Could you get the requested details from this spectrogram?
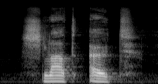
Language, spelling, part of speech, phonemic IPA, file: Dutch, slaat uit, verb, /ˈslat ˈœyt/, Nl-slaat uit.ogg
- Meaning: inflection of uitslaan: 1. second/third-person singular present indicative 2. plural imperative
